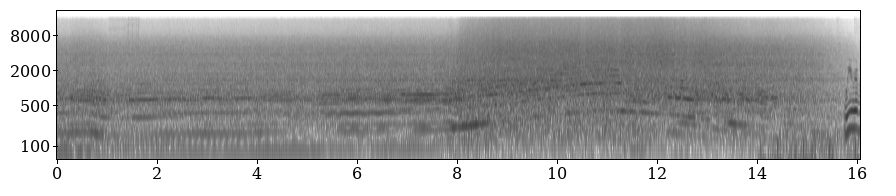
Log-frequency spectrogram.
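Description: Supercharged 6.2 L LT1 V8 of a 2018 Corvette Grand Sport, with an aggressive cam and long-tube headers, running on a chassis dyno. It holds a fairly steady speed for several seconds, then the revs climb and fall away again near the end.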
